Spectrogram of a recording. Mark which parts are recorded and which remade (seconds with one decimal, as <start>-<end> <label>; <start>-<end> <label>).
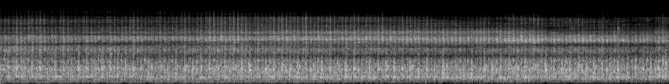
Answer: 0.0-6.7 recorded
